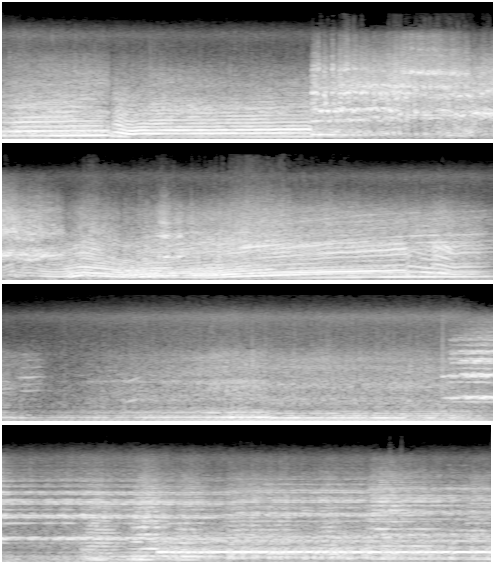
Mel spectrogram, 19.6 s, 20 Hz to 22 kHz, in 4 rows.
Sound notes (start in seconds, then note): 0.2 engines roaring; 2.9 tires squealing; 6.9 engine revving; 13.2 tense instrumental music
